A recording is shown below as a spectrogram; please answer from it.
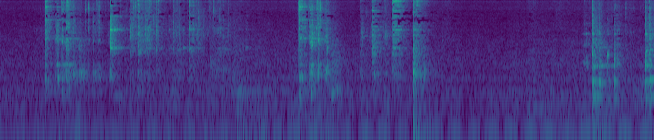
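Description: Ice cubes spooned into a glass wine glass, clinking several separate times against the glass and the metal spoon, with a steel ladle knocking on a glass bowl near the end.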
